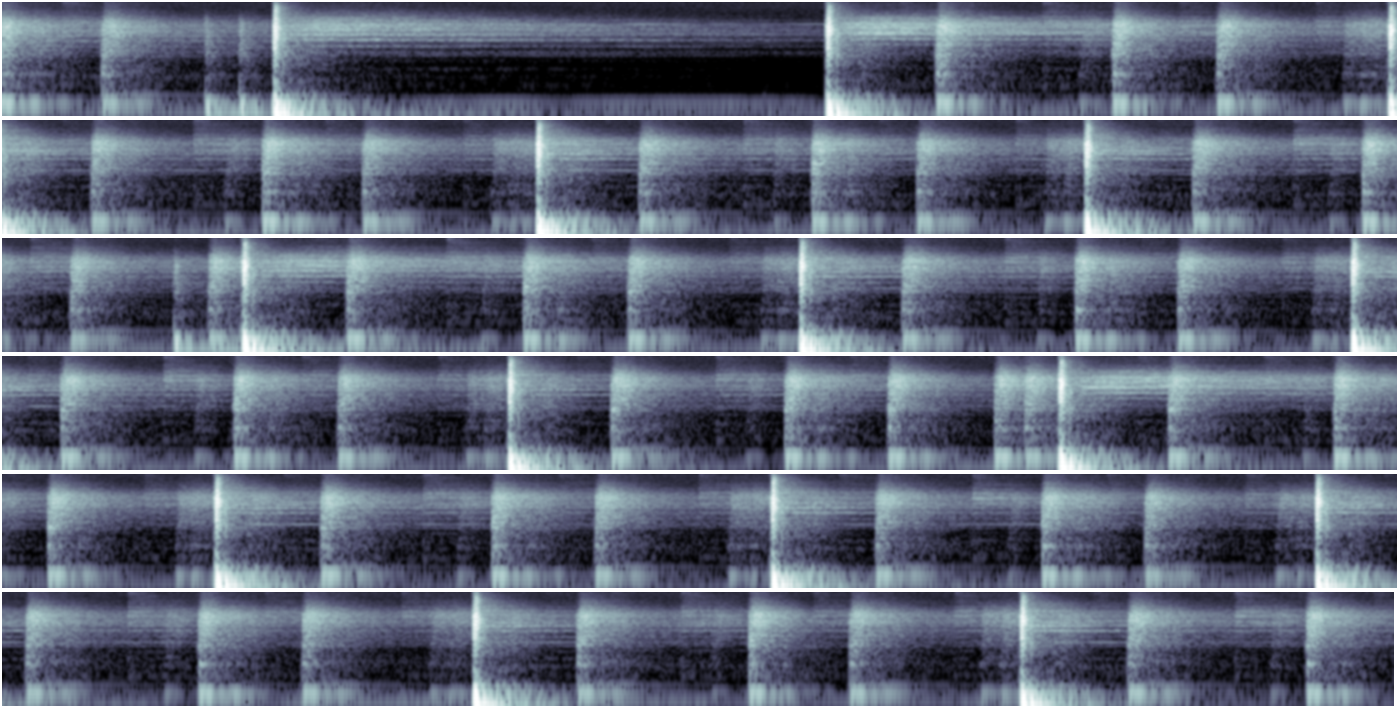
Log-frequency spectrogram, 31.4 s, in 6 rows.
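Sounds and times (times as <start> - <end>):
kick drum: 1.0 - 1.3, 3.1 - 3.6, 5.2 - 5.6, 7.2 - 7.6, 9.3 - 9.7, 11.2 - 11.8, 13.4 - 13.8, 15.5 - 16.0, 17.6 - 18.0, 19.6 - 20.2, 21.7 - 22.2, 23.8 - 24.2, 25.8 - 26.3, 27.9 - 28.5, 30.0 - 30.5.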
